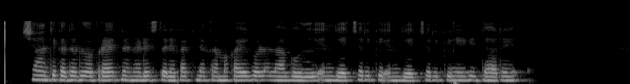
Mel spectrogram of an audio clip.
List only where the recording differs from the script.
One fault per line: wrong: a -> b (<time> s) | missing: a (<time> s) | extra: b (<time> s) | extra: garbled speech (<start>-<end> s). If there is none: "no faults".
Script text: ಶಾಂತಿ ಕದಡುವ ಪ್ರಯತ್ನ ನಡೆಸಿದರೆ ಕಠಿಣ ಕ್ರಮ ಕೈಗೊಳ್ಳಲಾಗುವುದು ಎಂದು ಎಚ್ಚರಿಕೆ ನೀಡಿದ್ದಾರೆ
extra: ಎಂದು ಎಚ್ಚರಿಕೆ (3.9 s)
